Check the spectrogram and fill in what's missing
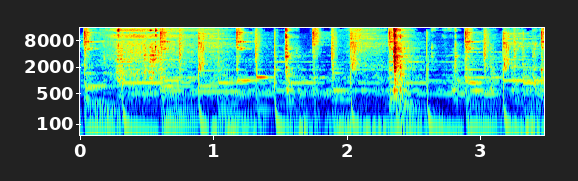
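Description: Small screws are driven into a PC case to secure a motherboard, giving a steady run of light, evenly spaced mechanical ticks and clicks, close and alone.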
